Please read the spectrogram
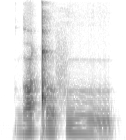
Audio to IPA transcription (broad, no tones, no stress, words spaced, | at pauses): ɡɒǃo fuː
